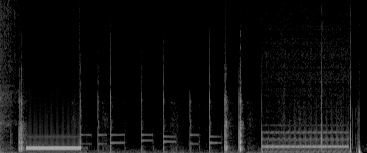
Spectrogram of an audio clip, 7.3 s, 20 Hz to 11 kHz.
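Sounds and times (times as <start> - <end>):
phone dial tone: 0.4 - 2.4, 5.2 - 7.1
long steady phone ringing tone on the line: 0.5 - 1.8, 5.2 - 7.0.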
